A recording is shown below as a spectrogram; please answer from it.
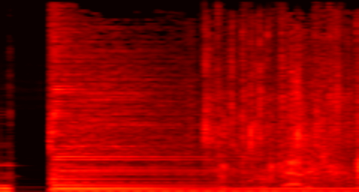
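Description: Instrumental music ending on a single held chord: after a brief gap, the chord sounds about a third of a second in and rings on steadily. It is the deliberately 'wrong' final note that ends the piece.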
